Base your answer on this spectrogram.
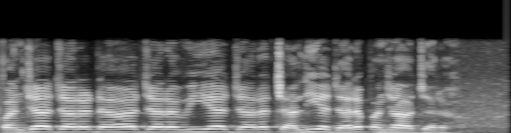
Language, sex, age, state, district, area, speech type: Sindhi, male, 18-30, Madhya Pradesh, Katni, rural, spontaneous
